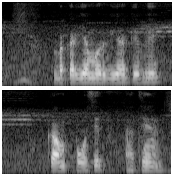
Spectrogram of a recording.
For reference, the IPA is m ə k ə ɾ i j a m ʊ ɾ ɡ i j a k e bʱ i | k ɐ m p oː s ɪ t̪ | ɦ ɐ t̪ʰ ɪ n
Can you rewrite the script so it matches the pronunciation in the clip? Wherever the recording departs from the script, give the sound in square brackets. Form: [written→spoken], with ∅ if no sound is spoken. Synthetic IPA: [m→b] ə k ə ɾ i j a m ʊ ɾ ɡ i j a k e bʱ i | k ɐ m p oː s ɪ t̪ | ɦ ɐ t̪ʰ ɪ n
